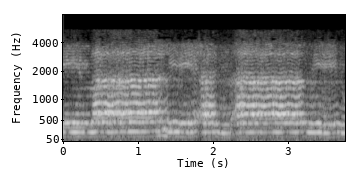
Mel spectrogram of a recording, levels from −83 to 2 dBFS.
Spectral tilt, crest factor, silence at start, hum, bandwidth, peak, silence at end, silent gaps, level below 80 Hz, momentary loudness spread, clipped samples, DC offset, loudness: -10 dB/octave; 12 dB; 0 s; none; 5.8 kHz; -4 dBFS; 0 s; none; -46 dBFS; 5 LU; under 0.1%; under 0.1%; -16 LUFS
